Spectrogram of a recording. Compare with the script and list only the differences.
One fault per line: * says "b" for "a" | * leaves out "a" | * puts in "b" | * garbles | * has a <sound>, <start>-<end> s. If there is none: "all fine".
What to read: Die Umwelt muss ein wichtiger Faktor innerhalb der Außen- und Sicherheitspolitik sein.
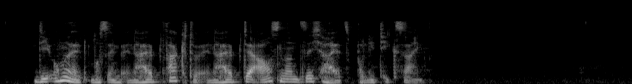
* says "innerhalb" for "wichtiger"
